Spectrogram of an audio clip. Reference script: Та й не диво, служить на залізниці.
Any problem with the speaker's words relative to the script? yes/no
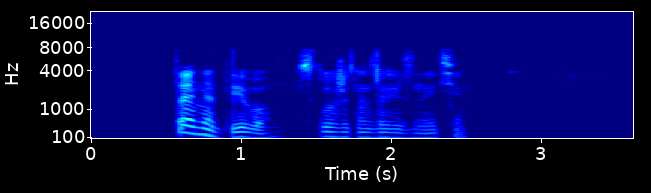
no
